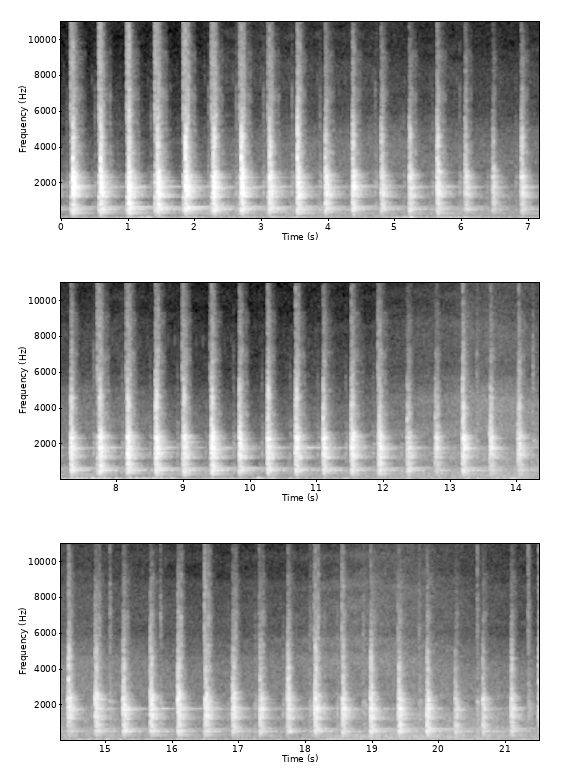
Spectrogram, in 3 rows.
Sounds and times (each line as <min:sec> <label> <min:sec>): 0:00.0 Wind on the boats masts 0:21.5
